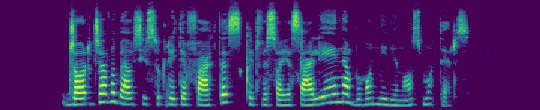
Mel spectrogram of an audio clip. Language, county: Lithuanian, Alytus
